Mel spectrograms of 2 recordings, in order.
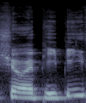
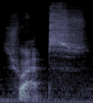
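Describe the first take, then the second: First: The name is stretched into several separate syllables. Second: The name is said as one short syllable. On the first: This is a joke version meant to annoy people. "Start calling it Shura Peepees" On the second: This is the usual way people say it. "you used to calling it Schweppes"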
